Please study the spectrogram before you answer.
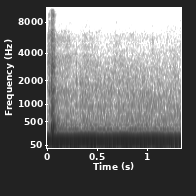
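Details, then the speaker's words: Honda Prelude with a muffler delete and DC headers, oil just changed: a deep, loud, steady exhaust drone from the straight pipe. The muffler delete is too loud, and a new muffler is needed. "this is the horrendous muffler delete ah i gotta get it we got to get a new muffler um it's too loud"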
